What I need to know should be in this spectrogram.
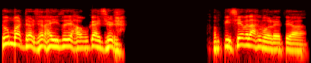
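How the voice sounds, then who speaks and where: A man's voice: a little high, animated, moderate pace, a little mellow, no echo. A man teaching a chemistry class, coaxing and scolding students while mixing with English. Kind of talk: classroom lesson.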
